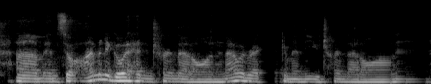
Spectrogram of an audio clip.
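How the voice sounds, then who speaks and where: Lively intonation runs through a man's medium-pitched voice. He speaks at a fairly quick pace and sounds somewhat breathy. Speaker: webinar presenter. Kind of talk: tutorial. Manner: many fillers and hesitations.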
